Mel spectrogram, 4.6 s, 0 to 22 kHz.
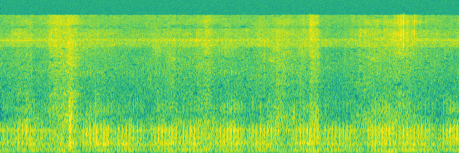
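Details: Steady deep purring from Sir Salmon, a sleepy ginger tabby kitten cuddling in 2019. A few faint clicks rise above the low, regular rumble.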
